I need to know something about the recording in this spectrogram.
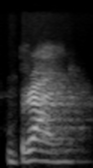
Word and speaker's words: Bran: and I want to go check out the Bran Castle. So did I pronounce that correctly? Yeah, Bran.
